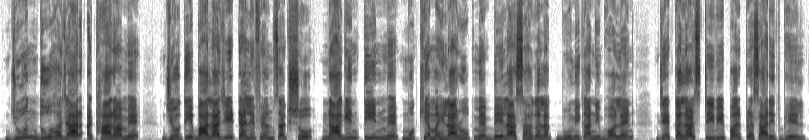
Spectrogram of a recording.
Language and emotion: Maithili, neutral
